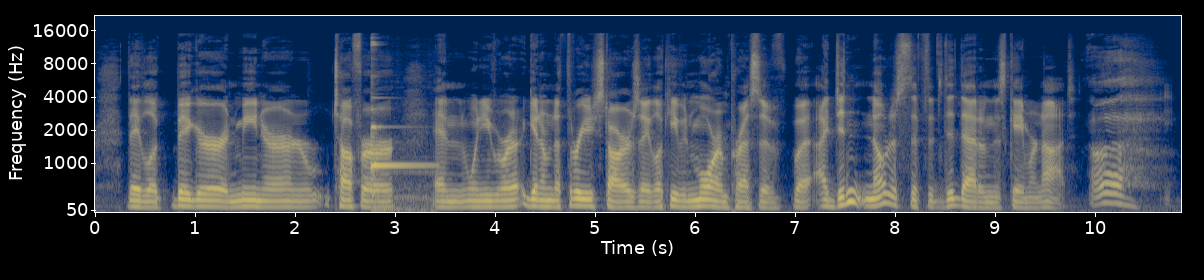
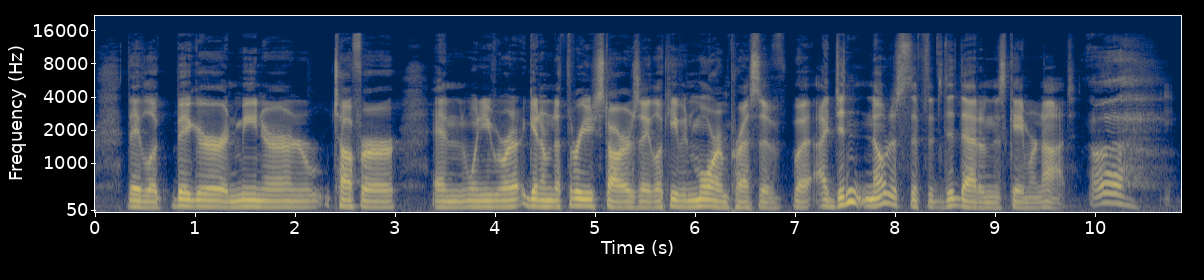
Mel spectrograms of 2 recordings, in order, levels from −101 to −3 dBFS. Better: second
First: clattering dishes; loud; at 3 s; peak 2 dB above the speech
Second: none

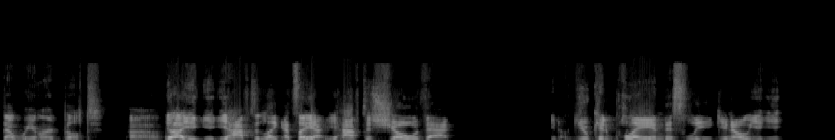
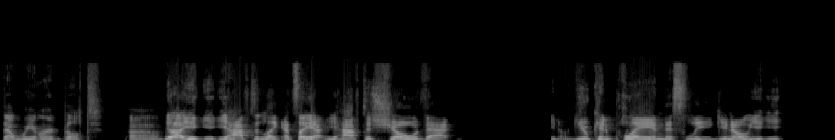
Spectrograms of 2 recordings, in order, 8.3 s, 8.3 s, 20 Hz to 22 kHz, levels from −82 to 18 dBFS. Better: second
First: thin; very; fading below 350 Hz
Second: none

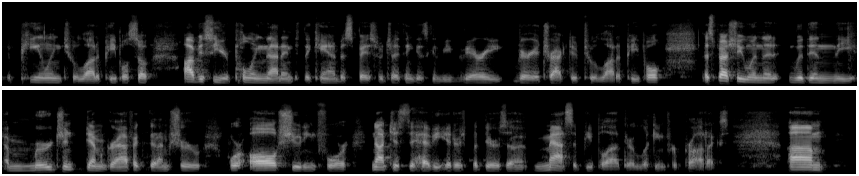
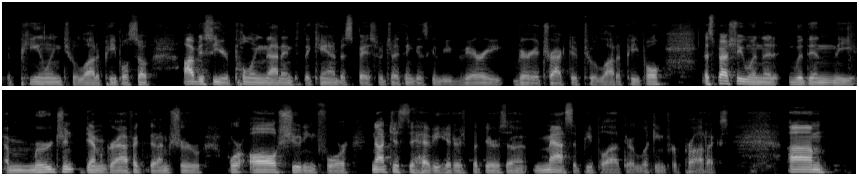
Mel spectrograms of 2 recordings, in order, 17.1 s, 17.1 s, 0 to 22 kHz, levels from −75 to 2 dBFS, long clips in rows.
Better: second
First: thin; very; fading below 400 Hz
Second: none

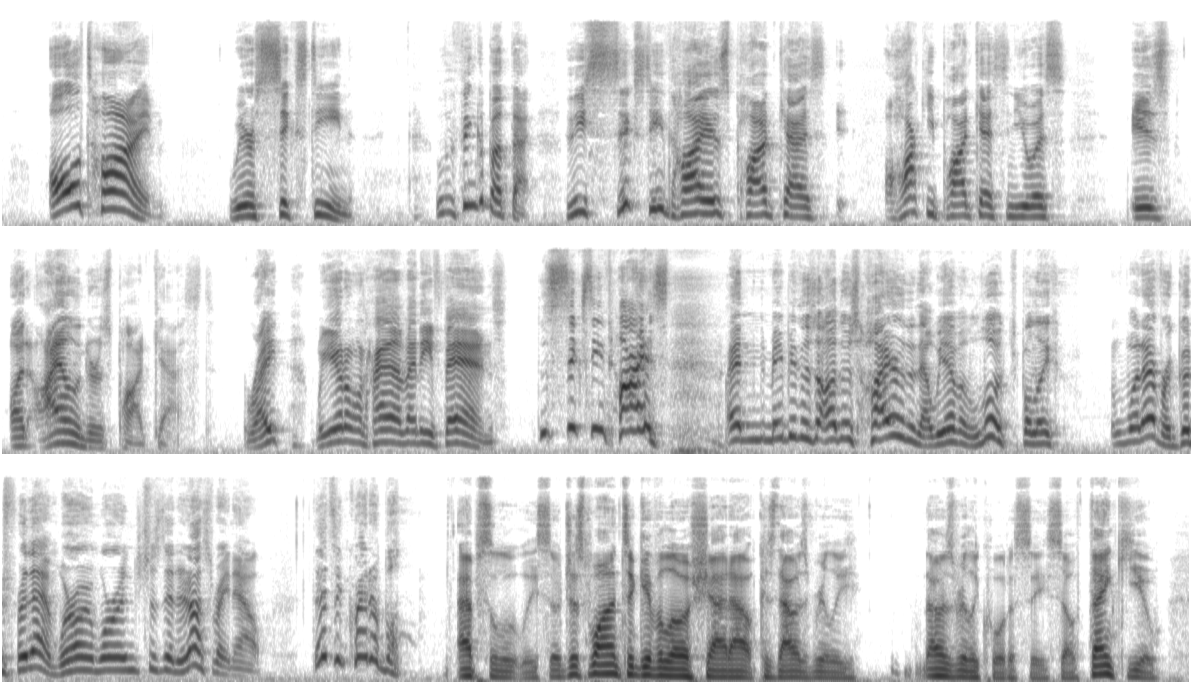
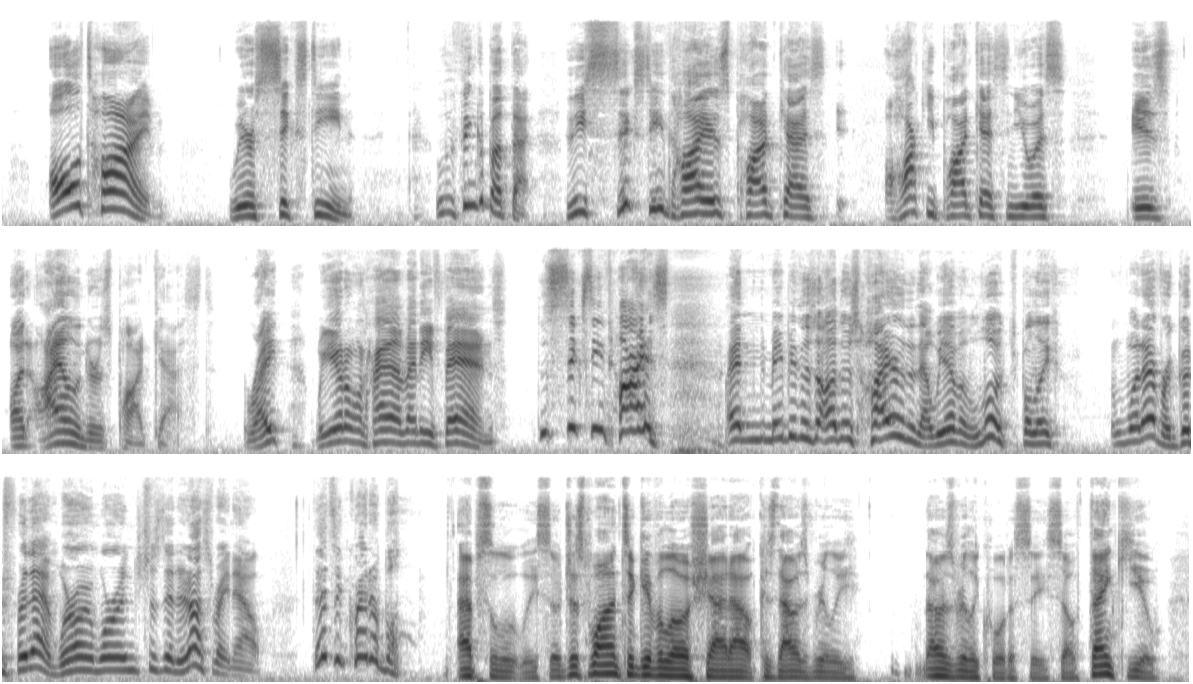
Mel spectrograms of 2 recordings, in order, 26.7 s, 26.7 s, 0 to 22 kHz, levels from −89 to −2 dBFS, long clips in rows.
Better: neither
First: none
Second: none

